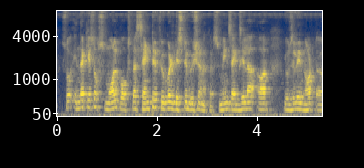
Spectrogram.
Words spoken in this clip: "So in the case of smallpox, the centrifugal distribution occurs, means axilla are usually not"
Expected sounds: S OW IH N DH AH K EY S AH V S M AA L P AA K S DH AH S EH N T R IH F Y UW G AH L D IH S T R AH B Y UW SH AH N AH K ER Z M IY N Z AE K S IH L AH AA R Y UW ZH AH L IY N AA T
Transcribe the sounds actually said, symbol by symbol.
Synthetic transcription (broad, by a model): S OW IH N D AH K EY S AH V S M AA L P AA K S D AH S EH N T R IH F Y UW G AH L D IH S T R AH B Y UW SH AH N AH K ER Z M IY N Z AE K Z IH L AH AA R Y UW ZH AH L IY N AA T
